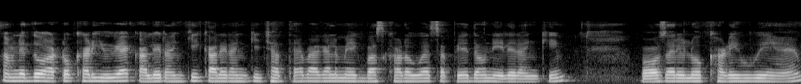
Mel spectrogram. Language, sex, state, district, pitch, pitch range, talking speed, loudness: Hindi, male, Rajasthan, Churu, 145 Hz, 145-155 Hz, 240 wpm, -16 LUFS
